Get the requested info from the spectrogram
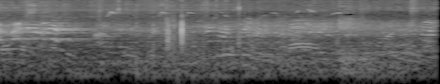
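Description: Several voices talking and calling out over one another, with one sharp click a little before halfway.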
